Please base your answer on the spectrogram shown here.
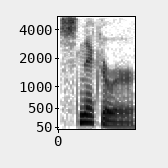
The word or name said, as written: snickerer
